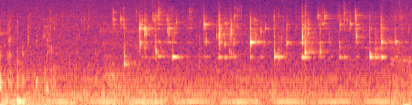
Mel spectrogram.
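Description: Gelatin sheets soaking in water give off soft, scattered drips and small liquid splashes, close and fairly quiet, with a low steady hum underneath.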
